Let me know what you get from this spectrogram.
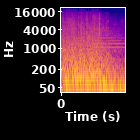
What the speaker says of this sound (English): that cannon volley just fucking annihilated that Mammoth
